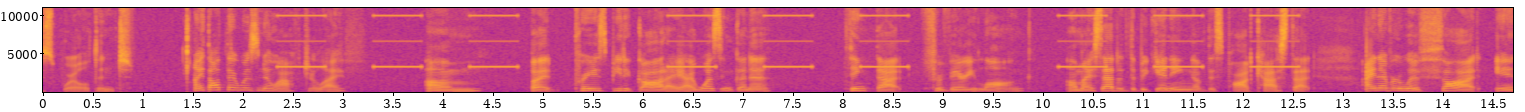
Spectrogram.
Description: Alarm pattern, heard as an alarm's beeps, played three times, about 3350 Hz, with speech in English. Temporal three. Smoke or fire, evacuate.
